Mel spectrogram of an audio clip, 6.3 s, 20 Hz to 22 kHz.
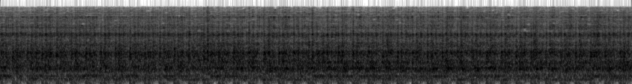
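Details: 1931 John Deere GP two-cylinder tractor running again after its carburetor was torn down and repaired: a slow, even putt-putt idle at roughly three beats a second, steady and healthy, smoking a little.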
